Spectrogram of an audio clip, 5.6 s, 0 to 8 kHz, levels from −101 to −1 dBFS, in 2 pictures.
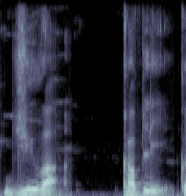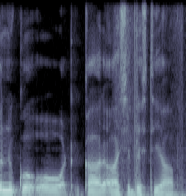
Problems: constant background noise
